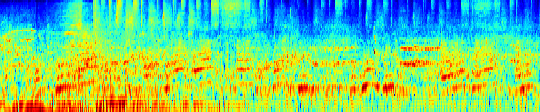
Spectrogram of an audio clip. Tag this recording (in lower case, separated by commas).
car, motor vehicle (road), vehicle, music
